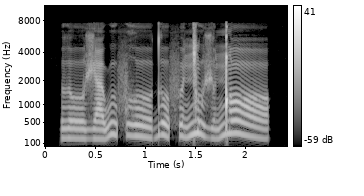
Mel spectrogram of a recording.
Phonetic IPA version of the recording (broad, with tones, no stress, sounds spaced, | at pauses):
ð oː˩ ʒ a˩ w u˥˩ f ɣ oː˧˩ d̪ o˥˩ f ɵ˧˩ ŋ͡ǀ u˥˩ ʒ ɵ˩ ŋ͡ǃ ɔː˥˩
